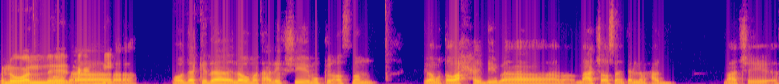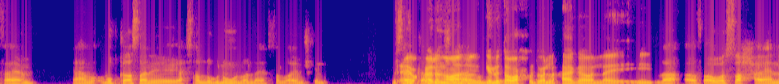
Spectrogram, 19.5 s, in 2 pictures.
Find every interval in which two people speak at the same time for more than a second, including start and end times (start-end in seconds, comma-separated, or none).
14.8-16.7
